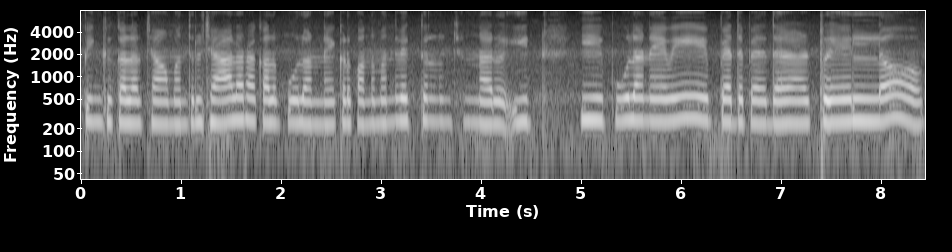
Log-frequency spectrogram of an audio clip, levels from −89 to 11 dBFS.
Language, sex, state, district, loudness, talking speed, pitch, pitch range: Telugu, female, Andhra Pradesh, Visakhapatnam, -15 LUFS, 150 wpm, 245 Hz, 235-255 Hz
